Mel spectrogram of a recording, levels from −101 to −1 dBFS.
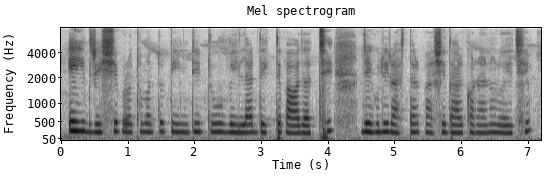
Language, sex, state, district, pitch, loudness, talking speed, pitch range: Bengali, female, West Bengal, Cooch Behar, 220 Hz, -20 LUFS, 125 wpm, 210-230 Hz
